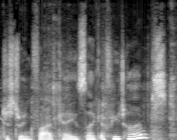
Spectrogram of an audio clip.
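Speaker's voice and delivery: ordinary delivery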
